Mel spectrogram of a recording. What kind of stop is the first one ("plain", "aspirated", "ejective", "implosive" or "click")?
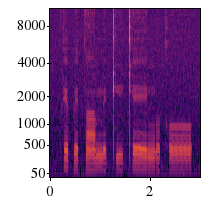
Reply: aspirated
